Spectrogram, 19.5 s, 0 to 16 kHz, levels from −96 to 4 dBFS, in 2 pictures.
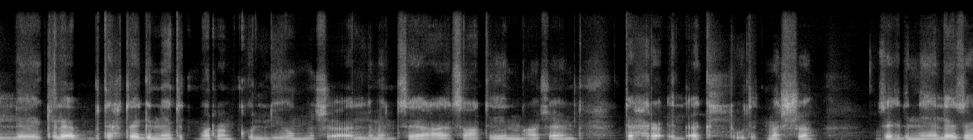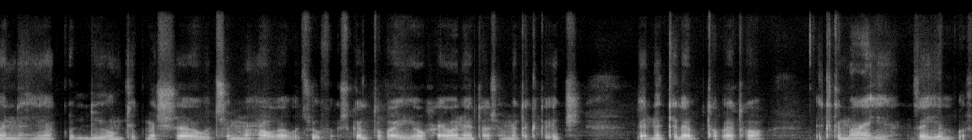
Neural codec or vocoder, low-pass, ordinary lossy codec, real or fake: codec, 44.1 kHz, 7.8 kbps, DAC; 14.4 kHz; none; fake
